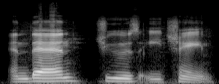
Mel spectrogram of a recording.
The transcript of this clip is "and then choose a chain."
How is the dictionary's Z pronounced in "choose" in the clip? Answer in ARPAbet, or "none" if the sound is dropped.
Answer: Z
